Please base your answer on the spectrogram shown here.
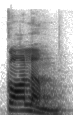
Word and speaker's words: column: N is silent in all those words when n is just after m. Like in the words autumn. This is autumn, not ottoman. This is autumn. This is column.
